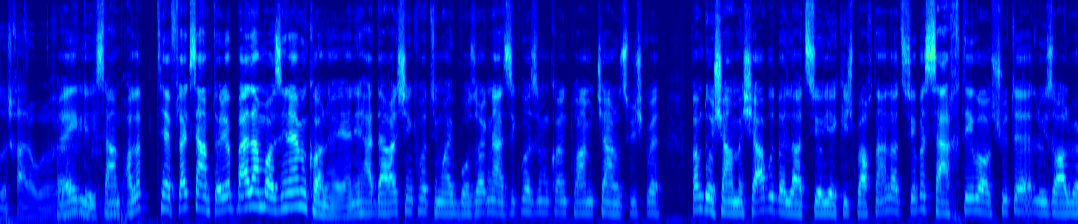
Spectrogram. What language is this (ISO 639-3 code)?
fas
